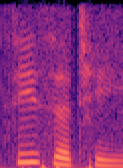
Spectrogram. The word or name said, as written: cecity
